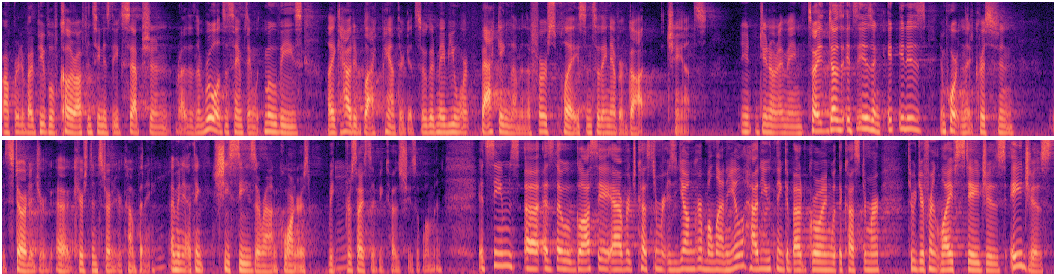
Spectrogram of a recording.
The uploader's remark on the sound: In this live interview from the 92nd Street Y in New York City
